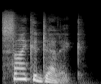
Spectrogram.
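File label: "psychedelic", British English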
